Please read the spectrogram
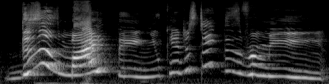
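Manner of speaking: high, loud mock outrage; mock outraged. Retelling Reed's protest to a friend, high mock outrage. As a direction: whine it like a wounded child. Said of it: "Reed just says".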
